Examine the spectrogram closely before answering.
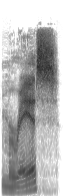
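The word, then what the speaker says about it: Marais: I am in Grand, I believe it's pronounced Marias, Minnesota, which is right on Lake Superior.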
